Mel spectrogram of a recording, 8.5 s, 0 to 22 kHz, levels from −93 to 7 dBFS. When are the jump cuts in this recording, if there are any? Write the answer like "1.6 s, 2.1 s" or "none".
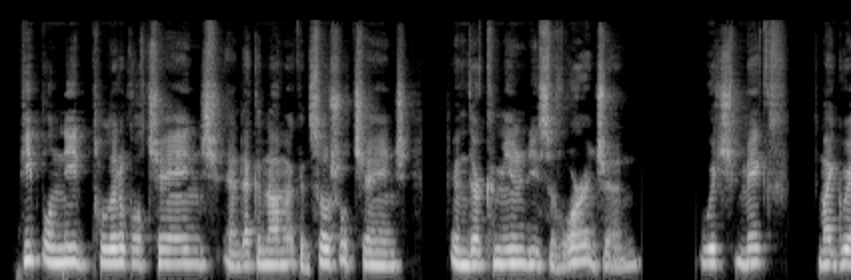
none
